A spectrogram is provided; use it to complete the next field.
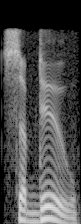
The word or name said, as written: subdue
